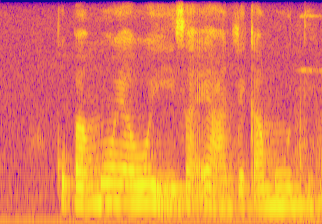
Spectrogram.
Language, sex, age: Tsonga, female, 18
